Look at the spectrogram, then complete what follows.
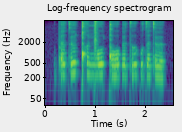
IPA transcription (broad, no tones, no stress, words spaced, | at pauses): pʼɛtʼø ǃʰəŋ͡ǁo ǃo ʔøtʼɯ putɛtʼø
